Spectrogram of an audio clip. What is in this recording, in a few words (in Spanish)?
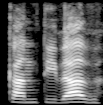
"cantidad", Spanish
